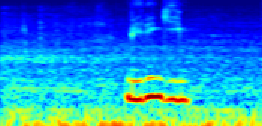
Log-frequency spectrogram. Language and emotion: Russian, neutral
